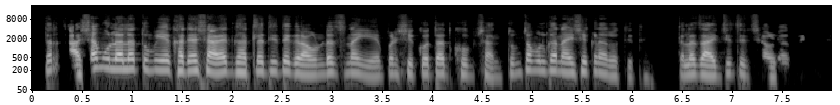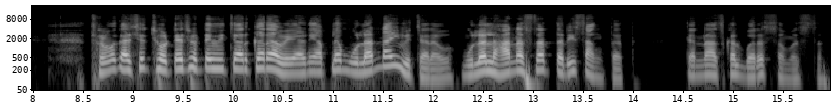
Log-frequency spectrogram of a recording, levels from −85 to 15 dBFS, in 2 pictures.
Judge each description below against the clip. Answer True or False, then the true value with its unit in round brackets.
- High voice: False (170 Hz)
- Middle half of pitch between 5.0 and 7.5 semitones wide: True (5.4 semitones)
